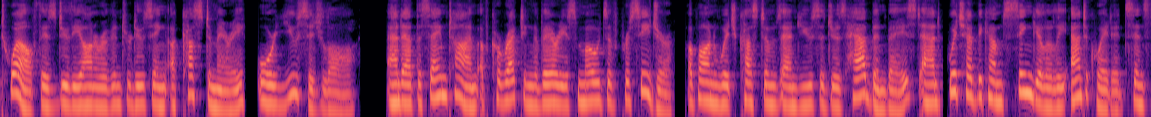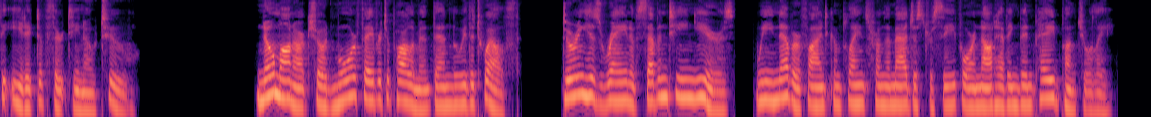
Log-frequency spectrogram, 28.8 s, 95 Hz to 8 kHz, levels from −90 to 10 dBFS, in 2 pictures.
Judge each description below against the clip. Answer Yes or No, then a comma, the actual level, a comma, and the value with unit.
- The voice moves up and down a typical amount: Yes, average, 3.7 semitones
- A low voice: No, medium, 160 Hz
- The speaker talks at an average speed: Yes, average, 150 wpm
